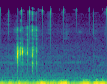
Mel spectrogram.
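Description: Typing on a computer keyboard: a run of quick key clicks, with a louder cluster of keystrokes about half a second in, over a steady low hum.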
